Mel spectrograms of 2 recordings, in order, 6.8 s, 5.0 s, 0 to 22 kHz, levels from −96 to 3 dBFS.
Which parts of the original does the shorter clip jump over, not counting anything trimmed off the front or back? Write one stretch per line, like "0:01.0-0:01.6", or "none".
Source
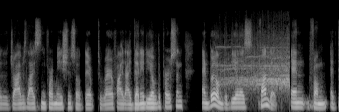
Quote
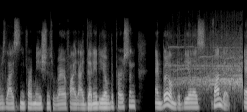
0:01.4-0:02.0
